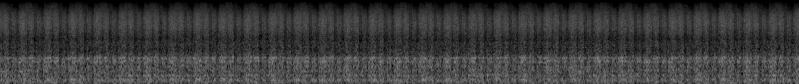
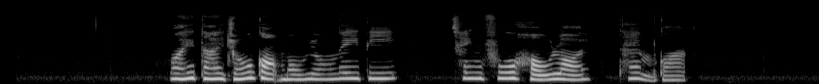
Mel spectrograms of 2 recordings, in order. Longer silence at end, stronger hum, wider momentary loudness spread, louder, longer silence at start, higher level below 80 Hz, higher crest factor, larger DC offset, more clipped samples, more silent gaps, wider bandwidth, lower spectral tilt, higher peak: second, 0 s vs 1.35 s; neither; second, 1 LU vs 14 LU; second, -32 LUFS vs -22 LUFS; second, 0 s vs 1.7 s; first, -52 dBFS vs -78 dBFS; about the same, 16 dB vs 20 dB; neither; neither; neither; first, over 20 kHz vs 10.5 kHz; second, -2 dB/octave vs -6 dB/octave; second, -18 dBFS vs -4 dBFS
